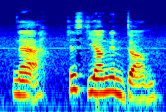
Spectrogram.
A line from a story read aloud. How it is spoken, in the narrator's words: Dean snorts in response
